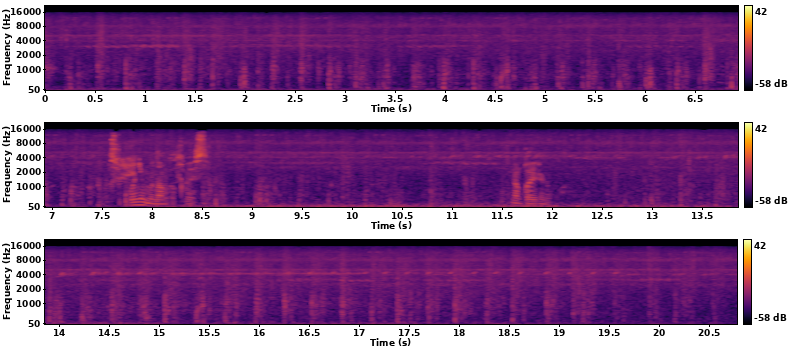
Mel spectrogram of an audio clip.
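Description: Footsteps crunch steadily through grass and undergrowth.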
